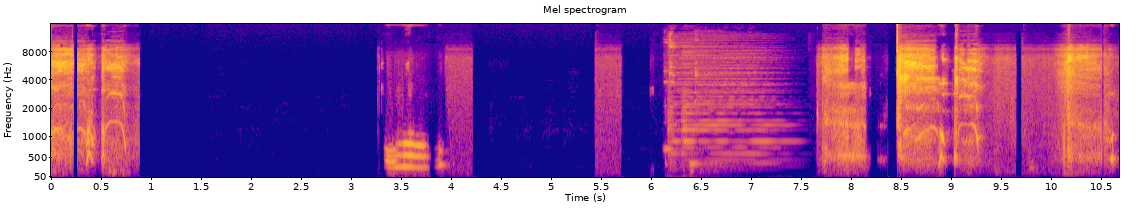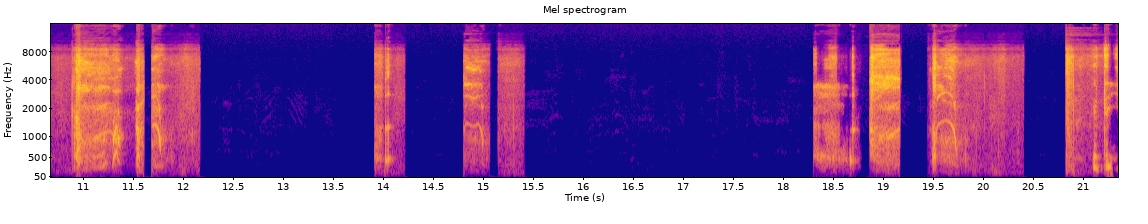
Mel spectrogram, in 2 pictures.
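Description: Repeated harsh, chesty coughing bursts and throat clearing in clusters with pauses between them. Typical heavy smoker's cough.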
